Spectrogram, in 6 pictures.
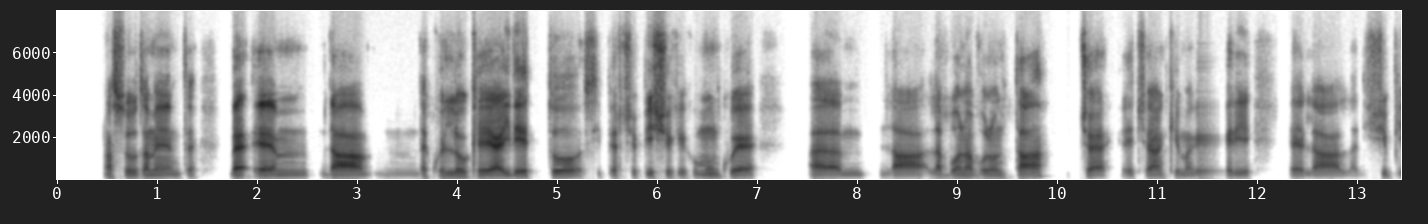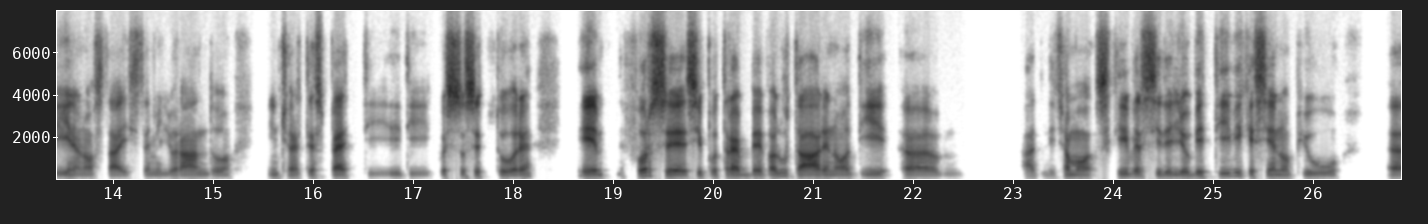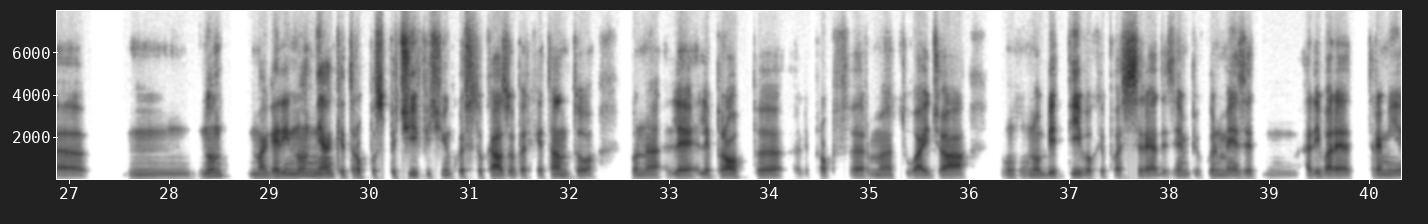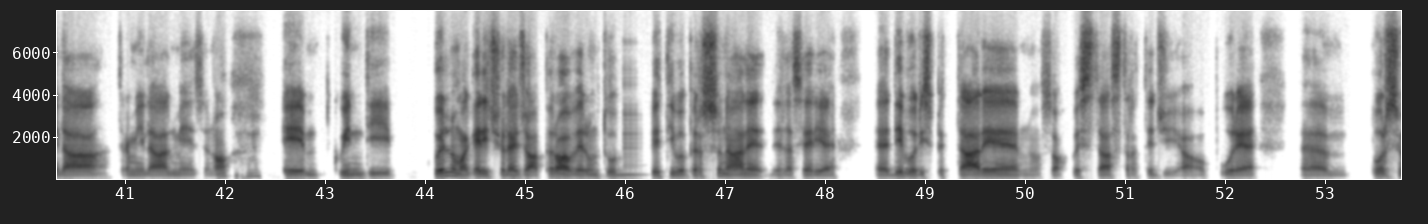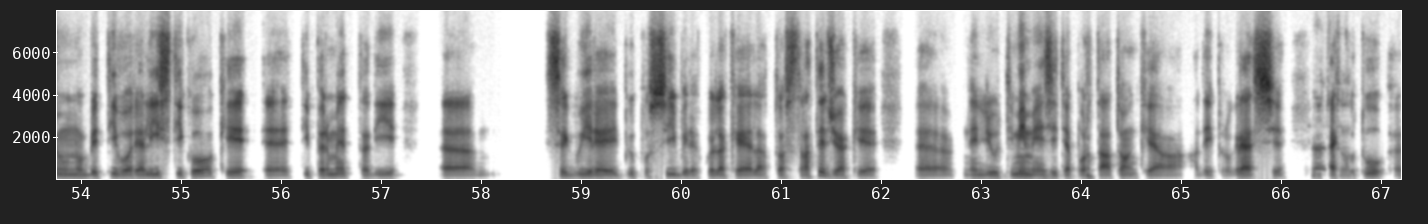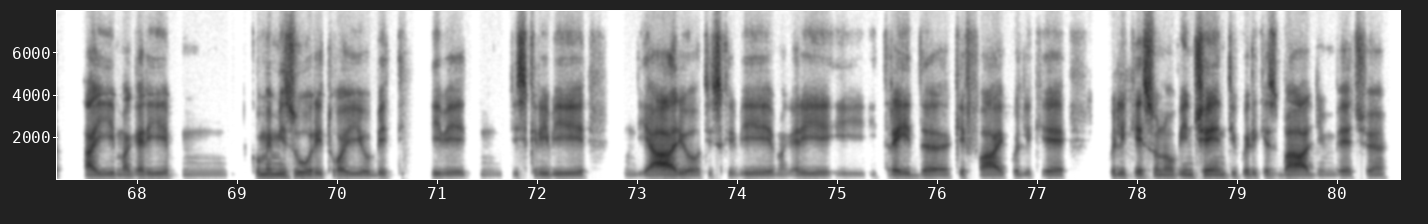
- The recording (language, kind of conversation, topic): Italian, advice, Come posso gestire i progressi lenti e la perdita di fiducia nei risultati?
- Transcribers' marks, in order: other background noise; tapping; in English: "prop firm"; in English: "trade"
